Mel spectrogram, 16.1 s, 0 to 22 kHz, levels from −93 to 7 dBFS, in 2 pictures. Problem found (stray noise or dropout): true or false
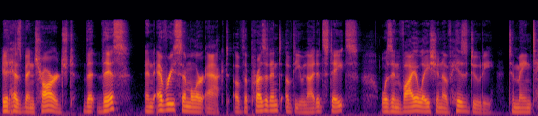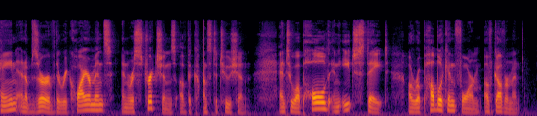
true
